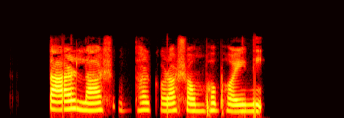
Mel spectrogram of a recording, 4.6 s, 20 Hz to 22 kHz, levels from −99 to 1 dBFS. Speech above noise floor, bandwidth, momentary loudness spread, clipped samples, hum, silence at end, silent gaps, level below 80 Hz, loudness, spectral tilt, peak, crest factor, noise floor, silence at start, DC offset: over 71 dB; 7.4 kHz; 13 LU; under 0.1%; none; 1.1 s; 1.76-1.80 s; -62 dBFS; -19 LUFS; -5.5 dB/octave; -2 dBFS; 20 dB; under -90 dBFS; 0.65 s; under 0.1%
